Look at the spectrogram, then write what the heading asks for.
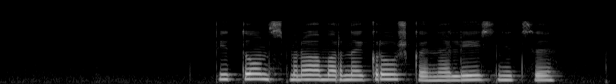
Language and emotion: Russian, sad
